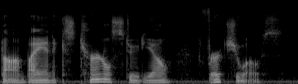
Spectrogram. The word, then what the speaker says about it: Virtuos: by an external studio virtuos i think that's virtuos that's how you pronounce it i think established in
